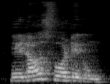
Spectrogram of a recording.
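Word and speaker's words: Herausforderung: हेराउस फॉरडेरुंग, ठीक है। जब इसमें यह खासियत है कि जर्मन जुबान को, इसलिए जर्मन जुबान प्रोनाउंसिएशन में आसान हो जाती है आसान हो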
